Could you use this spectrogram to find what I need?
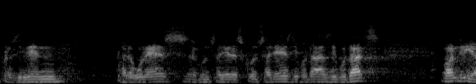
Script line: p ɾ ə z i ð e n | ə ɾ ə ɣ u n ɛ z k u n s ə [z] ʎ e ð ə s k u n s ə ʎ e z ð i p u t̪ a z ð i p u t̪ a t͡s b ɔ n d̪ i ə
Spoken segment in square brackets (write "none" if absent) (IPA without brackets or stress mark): none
